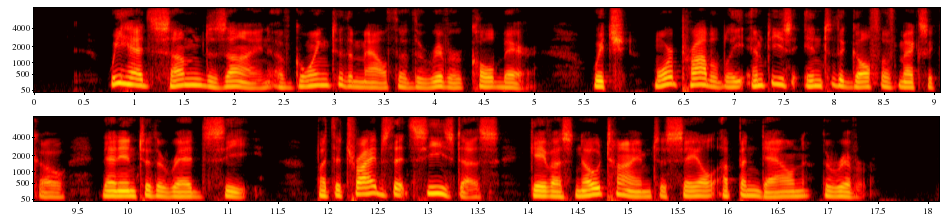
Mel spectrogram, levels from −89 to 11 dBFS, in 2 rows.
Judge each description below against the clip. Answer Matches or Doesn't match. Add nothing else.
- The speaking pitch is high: Doesn't match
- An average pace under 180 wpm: Matches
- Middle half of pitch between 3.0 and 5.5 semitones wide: Matches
